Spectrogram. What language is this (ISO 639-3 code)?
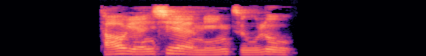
zho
